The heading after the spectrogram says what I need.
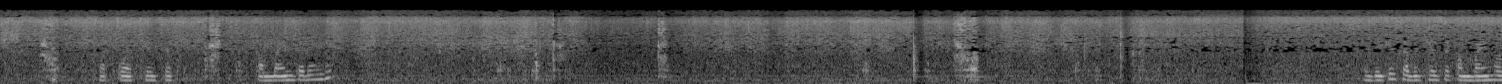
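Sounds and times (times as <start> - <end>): meat sizzling in oil: 0.0 - 15.0
spatula scraping a pan: 0.4 - 0.7, 1.9 - 2.5, 3.6 - 5.8, 6.6 - 7.6, 8.5 - 11.8.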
